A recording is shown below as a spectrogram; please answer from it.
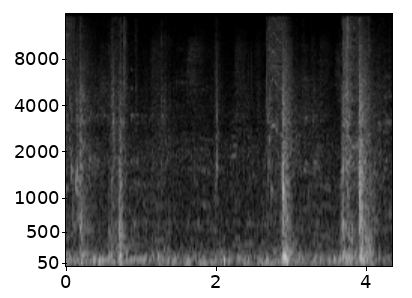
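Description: Lowrider's hydraulic suspension being worked: four loud, sharp bangs of the car's suspension over a steady low rumble, the third with a short hiss.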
